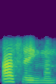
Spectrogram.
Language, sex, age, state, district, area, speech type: Tamil, female, 18-30, Tamil Nadu, Erode, rural, conversation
